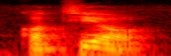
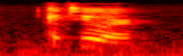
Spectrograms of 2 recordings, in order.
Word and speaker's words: couture: you can add to your business name is couture. C-U-T-U-R-E. C-U-T-U-R-E. Let me hit you the pronunciation of it. Couture.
